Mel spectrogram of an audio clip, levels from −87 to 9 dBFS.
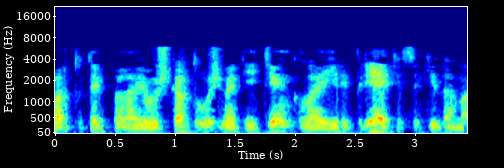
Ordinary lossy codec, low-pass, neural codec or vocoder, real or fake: MP3, 24 kbps; 7.2 kHz; vocoder, 44.1 kHz, 80 mel bands, Vocos; fake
